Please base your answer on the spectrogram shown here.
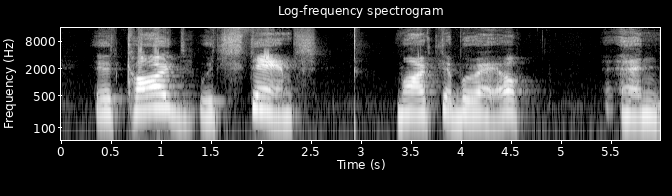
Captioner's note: non-english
